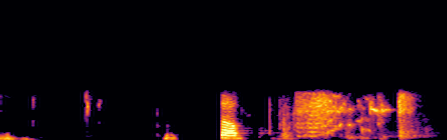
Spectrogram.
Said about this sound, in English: Close my door.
